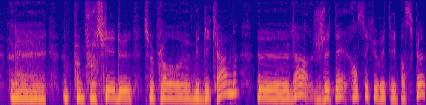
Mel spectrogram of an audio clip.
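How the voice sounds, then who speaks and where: A man speaks with a fairly high pitch and a dark, mellow tone. The sound is dry and close with no echo, against a quiet background. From Ille-et-Vilaine, Brittany, France. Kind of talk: interview answer. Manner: hesitant.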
